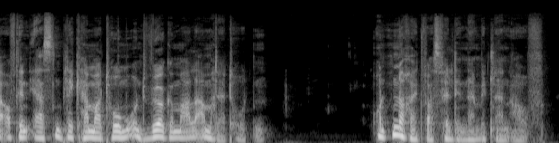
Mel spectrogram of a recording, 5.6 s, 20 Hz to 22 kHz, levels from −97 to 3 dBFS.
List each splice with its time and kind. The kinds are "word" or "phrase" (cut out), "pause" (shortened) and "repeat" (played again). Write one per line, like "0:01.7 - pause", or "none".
0:02.1 - word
